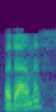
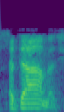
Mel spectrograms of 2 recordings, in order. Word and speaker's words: Adames: Adames. – Adames, yes, Willie Adames, who also goes to Tampa Bay, and Nick Franklin goes from Seattle to Tampa Bay as well.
